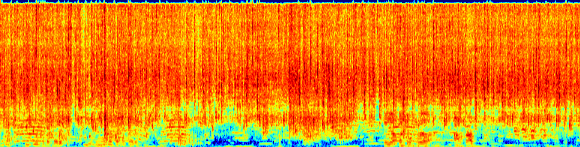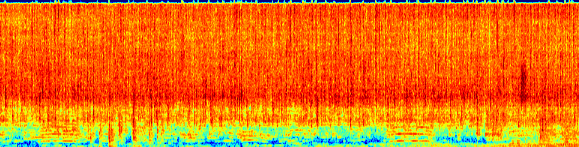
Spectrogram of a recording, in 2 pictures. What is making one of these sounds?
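Water pours steadily from a hose into a shallow pool.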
